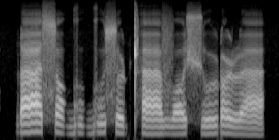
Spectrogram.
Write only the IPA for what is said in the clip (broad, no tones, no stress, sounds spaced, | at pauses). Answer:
ɽ a s ɔ ɡ u ɡ u s o ʈʰ a v ɔ ʃ u ɽ ɔ ɭ a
